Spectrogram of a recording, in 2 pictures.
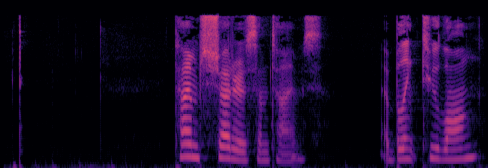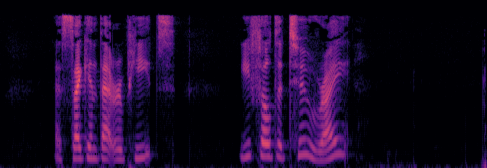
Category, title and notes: Speech > Solo speech
“Out of Sync” (sci-fi / unsettling)
A slightly paranoid, glitchy opener, ideal for eerie sci-fi or psychological horror.
mindscrew, Script, timeglitch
